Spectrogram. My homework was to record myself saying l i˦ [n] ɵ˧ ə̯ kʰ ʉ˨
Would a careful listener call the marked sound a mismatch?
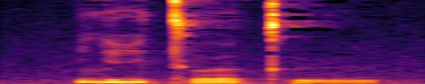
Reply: yes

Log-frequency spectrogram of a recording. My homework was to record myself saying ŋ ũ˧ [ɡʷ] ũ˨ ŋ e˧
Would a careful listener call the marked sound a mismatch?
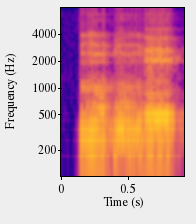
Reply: yes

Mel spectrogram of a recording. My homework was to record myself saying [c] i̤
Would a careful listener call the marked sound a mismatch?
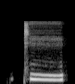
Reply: no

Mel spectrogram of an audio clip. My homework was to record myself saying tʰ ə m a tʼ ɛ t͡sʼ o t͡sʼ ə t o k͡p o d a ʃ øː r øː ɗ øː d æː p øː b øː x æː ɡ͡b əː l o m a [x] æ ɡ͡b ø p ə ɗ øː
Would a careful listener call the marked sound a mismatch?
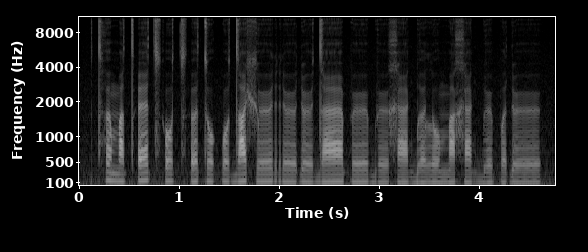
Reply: no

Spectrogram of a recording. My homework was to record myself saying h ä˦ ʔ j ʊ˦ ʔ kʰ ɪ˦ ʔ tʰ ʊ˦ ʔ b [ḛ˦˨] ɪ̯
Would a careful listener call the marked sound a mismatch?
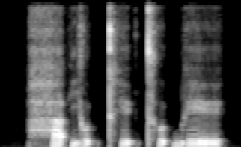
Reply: no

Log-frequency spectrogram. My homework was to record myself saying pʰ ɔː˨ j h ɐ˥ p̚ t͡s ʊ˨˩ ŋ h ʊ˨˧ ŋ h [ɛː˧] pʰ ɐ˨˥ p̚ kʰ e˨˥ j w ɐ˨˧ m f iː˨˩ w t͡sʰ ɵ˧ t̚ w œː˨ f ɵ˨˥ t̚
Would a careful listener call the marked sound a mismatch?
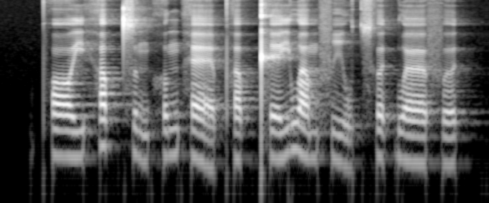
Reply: yes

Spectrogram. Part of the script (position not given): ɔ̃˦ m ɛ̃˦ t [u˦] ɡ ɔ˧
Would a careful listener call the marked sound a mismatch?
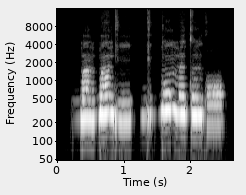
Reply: yes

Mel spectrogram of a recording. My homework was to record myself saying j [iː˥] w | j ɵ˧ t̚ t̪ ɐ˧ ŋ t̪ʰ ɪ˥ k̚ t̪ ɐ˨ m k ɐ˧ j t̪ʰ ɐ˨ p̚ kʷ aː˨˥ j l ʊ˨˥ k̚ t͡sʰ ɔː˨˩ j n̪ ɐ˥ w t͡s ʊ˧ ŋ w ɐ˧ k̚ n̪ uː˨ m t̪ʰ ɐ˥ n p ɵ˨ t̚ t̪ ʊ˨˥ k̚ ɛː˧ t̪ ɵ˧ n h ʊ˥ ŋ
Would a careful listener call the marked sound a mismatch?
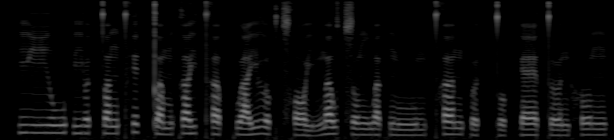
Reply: no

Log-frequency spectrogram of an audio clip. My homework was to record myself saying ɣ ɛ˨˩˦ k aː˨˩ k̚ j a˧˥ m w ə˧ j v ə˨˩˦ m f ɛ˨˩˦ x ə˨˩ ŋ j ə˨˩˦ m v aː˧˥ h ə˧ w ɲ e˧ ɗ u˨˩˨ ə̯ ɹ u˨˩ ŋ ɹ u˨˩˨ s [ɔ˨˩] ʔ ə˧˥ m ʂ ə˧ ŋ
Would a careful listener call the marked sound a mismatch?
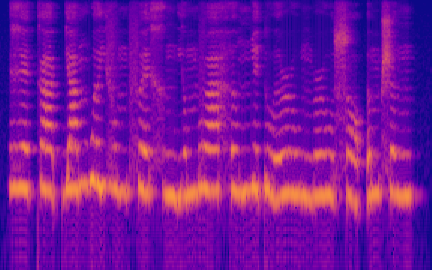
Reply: no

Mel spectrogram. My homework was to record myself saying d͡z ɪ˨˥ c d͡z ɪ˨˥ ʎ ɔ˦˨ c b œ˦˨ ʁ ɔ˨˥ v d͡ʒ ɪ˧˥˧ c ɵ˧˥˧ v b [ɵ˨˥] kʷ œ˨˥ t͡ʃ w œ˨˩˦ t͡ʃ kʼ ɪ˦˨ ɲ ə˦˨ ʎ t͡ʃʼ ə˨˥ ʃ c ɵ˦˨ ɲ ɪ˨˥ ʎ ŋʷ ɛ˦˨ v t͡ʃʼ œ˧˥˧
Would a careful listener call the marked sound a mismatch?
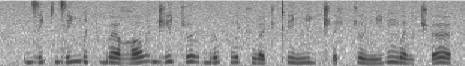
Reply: no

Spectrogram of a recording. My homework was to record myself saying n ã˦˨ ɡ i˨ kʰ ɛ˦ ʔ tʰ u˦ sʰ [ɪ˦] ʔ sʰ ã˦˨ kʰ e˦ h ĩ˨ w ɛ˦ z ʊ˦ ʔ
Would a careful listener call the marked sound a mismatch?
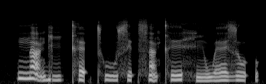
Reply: no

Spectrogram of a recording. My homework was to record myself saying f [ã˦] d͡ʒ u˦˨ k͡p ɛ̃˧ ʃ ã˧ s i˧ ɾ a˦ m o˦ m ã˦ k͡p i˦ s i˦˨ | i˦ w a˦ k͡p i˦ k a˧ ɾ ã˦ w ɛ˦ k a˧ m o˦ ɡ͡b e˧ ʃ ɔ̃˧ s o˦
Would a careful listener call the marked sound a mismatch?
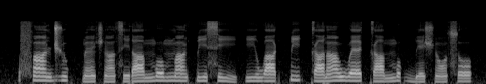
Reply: no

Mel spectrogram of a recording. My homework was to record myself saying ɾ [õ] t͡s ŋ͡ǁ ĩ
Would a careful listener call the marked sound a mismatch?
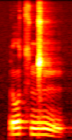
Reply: yes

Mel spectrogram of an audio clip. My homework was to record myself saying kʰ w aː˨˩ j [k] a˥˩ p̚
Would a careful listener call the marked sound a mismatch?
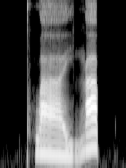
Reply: yes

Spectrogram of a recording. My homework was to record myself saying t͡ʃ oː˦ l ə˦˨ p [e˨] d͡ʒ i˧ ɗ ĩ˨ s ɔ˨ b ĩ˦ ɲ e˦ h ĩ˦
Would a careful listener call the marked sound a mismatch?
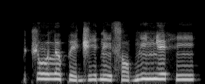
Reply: no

